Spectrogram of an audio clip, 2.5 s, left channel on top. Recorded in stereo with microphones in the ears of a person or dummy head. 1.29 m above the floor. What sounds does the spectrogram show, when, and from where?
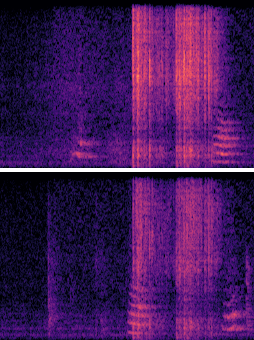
1.3 s a dropped coin: 30° left (ahead or behind), 1.4 m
